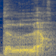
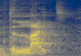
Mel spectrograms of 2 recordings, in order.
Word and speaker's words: de Ligt: sur les transferts delert on dit delert finalement moi je dis ça en anglais del light merci monsieur Carl donc le G se prononce a delert alors le Bayern exige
